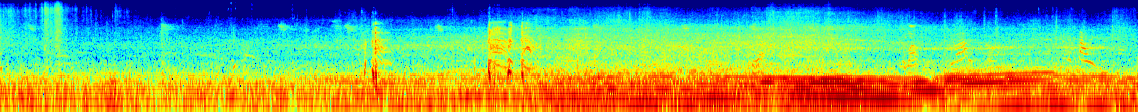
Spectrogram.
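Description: Outdoor street-market din with background chatter; a motor vehicle engine runs close by, its low hum growing louder in the second half. Two sharp knocks come about a third and halfway through.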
